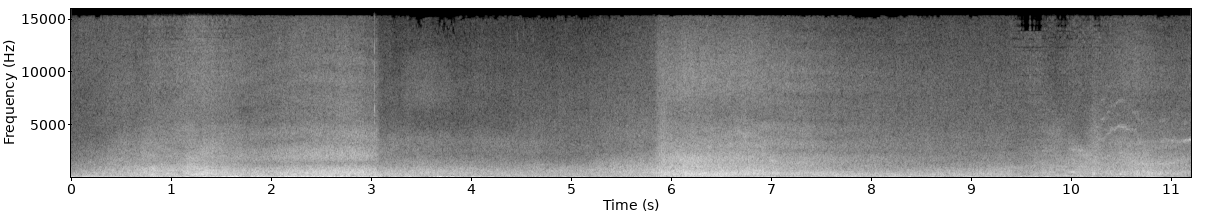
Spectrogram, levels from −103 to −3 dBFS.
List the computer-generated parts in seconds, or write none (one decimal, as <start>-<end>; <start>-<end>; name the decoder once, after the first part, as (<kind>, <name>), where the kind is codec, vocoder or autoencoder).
0.7-1.7 (codec, DAC); 9.4-10.3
